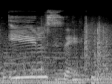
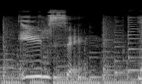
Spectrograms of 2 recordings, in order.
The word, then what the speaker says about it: Ylse: So here's how you pronounce it. Ylse. Think illegal and sexy. Ylse. You know how it's Beyonce and not Beyonce? Like that. Ylse.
